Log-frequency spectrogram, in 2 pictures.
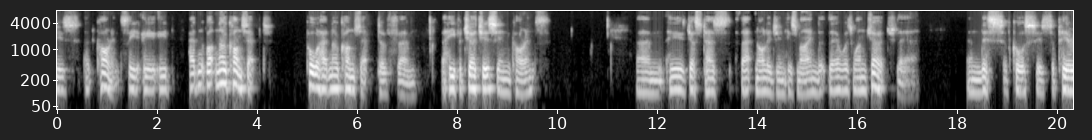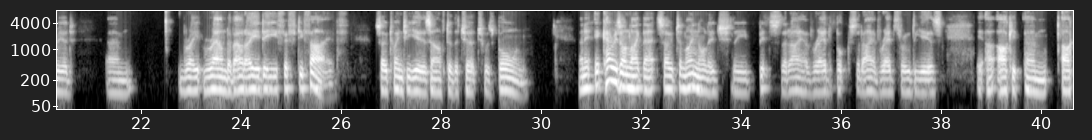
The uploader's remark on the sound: (Zoom) - Teign Valley Sessions - 19:00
